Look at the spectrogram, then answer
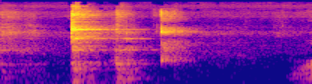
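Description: A metal potato masher set down among the dishes while making potato soufflé, giving a bright clink followed by two lighter knocks, close and brief, before a faint start of sound at the end.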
